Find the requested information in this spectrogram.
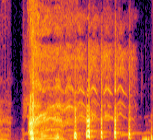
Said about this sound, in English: No, I'm just clearing my throat.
